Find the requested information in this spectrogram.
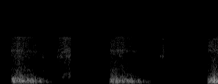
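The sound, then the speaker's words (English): Deliberately noisy breathing by a person exaggerating their breath pattern: a few loud, airy breaths in a steady rhythm, each long rush of air followed by a brief softer one, separated by short pauses. “I'm just breathing like in a noisy way for you to hear the pattern”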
